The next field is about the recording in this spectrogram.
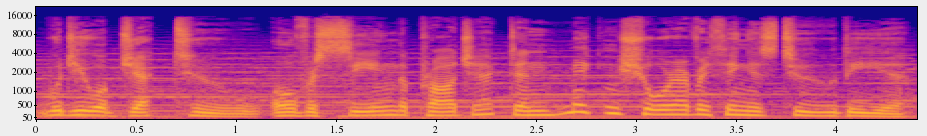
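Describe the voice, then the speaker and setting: A man's voice: mid-range voice, lively intonation, close to an everyday voice. Man playing a polished, sly young nobleman over music. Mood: gracious, musing. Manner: polished, formal, composed, playfully measured. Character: refined, courteous young nobleman, sly and teasing. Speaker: video game character voice actor. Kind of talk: scripted game character voice lines. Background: background music.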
